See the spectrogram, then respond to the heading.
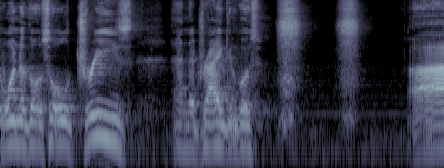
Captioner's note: sniffs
